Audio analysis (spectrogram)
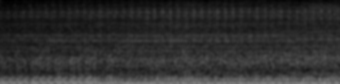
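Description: A tuned Harley-Davidson Forty Eight with aftermarket intake and exhaust lugs at low revs around a corner, giving a steady, loud, deep rumbling engine drone that holds close and unbroken throughout.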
